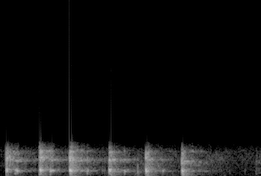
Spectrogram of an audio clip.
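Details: A congested child, unwell and low on energy with "stuff in his lungs", gives a quick run of six loose, wet, productive-sounding coughs.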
